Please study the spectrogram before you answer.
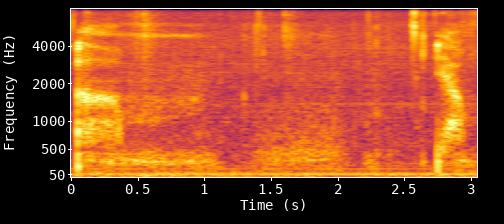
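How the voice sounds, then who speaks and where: Casting: ASMR book reviewer, soft breathy whisper throughout, unhurried and hesitant, feeling for words. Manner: halting, searching for words in a non-native language.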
